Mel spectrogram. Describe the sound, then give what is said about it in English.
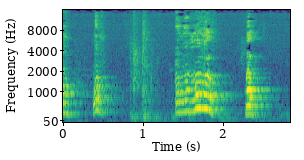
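A dog barks several times in short, sharp bursts, one bark stretched into a longer whining yelp, loud and alone without talk. “Oh, he's barking.”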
